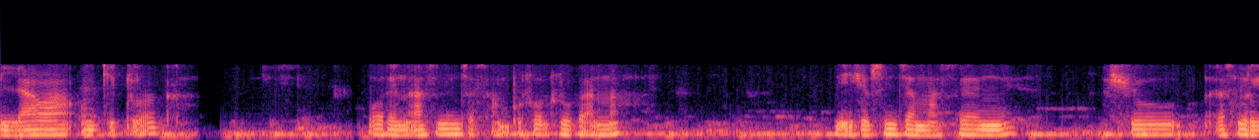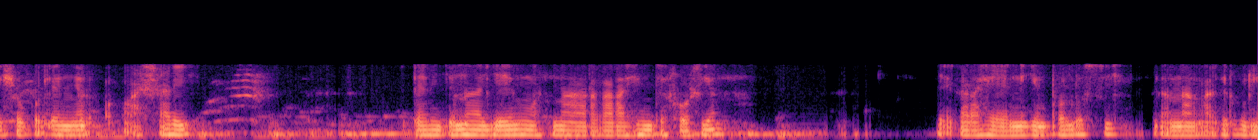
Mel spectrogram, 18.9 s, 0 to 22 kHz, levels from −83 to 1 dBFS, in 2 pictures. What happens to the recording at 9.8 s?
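Right after "siinche orkishopo" there's a short dropout from about 9.75 to 9.84 s, and it's VoIP packet loss concealed by the speech codec. The gap sounds like a single 20 ms frame went missing, and the Speex decoder papered over it by carrying its last pitch and filter forward at falling gain. You hear a brief stretched patch, a buzzy tone or a coloured noise that fades, and because each frame builds on the previous one, the sound stays a bit thin for a moment after the stream returns.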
